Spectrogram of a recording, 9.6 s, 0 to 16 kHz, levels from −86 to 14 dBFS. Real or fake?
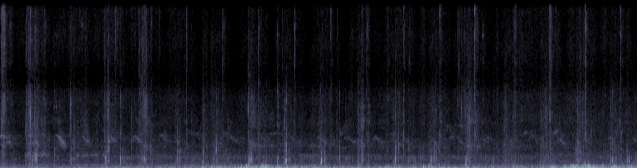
real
